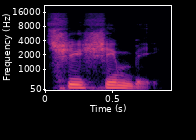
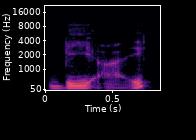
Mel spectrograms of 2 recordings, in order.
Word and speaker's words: Tshishimbi: So the T is semi-silent. It's pronounced Tshishimbi. So Tshishimbi, and the T is semi-silent.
